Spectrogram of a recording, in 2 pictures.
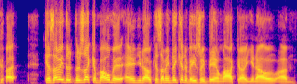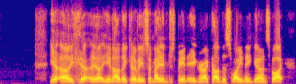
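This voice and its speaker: A man talks at a fairly quick pace with a fairly high pitch and ordinary pitch variation. The sound is dry and close with no echo, over a quiet background. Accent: Appalachian. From Appalachia, US South. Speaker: podcast co-host. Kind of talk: casual chat. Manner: halting, many repeated words and fillers.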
